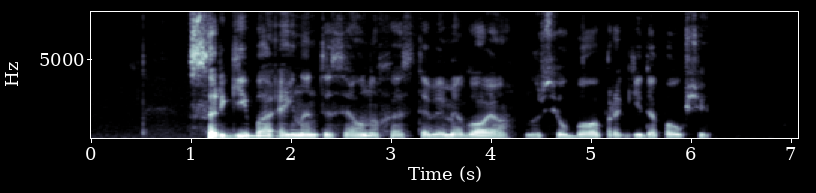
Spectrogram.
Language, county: Lithuanian, Vilnius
